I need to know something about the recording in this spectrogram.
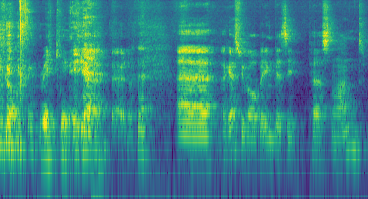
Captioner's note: laughs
